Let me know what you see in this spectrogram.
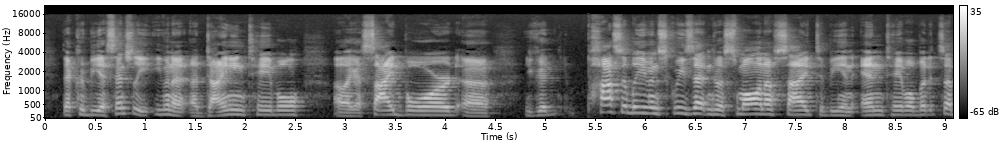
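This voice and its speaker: Behind him, the background stays quiet. The man speaks fairly quickly. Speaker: woodworking channel host. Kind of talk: casual vlog chat. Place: workshop.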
